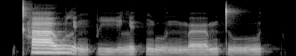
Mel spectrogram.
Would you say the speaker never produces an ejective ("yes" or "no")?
yes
